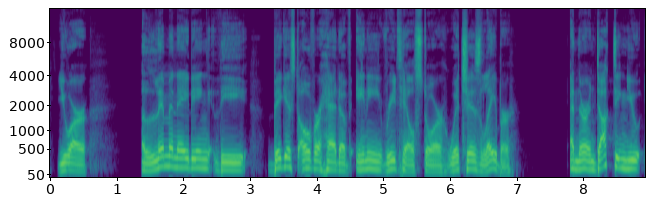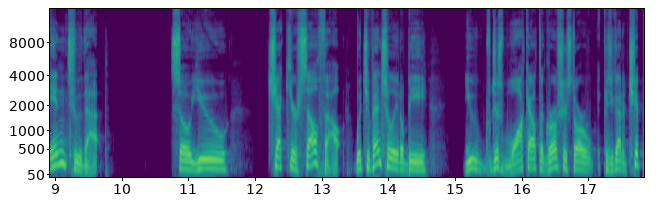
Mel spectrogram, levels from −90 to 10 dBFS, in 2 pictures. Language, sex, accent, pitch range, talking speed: English, male, American, 110-150 Hz, 135 wpm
